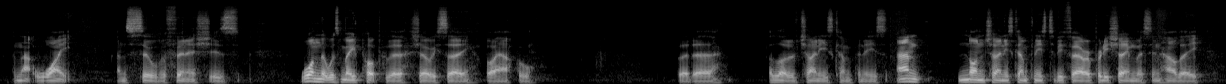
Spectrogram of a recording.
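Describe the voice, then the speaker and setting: A man with a British accent and a very deep, low voice talks at a moderate pace with ordinary pitch variation and long, frequent pauses, captured in a very clean recording with a silent background. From UK. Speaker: tech reviewer. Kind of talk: unboxing video. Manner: casual.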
